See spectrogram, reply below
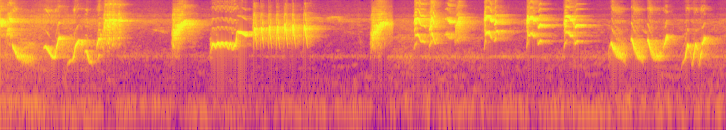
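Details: White-rumped shama singing to stir rival shamas into song: varied, loud phrases mixing swooping whistles, a buzzy rising trill and sharp high chattering bursts, separated by short pauses, with a faint constant hum behind.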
